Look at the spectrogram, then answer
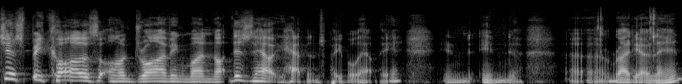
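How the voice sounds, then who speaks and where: A fairly slow, lively-toned man with an Australian accent and a fairly high pitch. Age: 70s. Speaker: hunter, father of the co-host. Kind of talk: casual chat. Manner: halting.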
